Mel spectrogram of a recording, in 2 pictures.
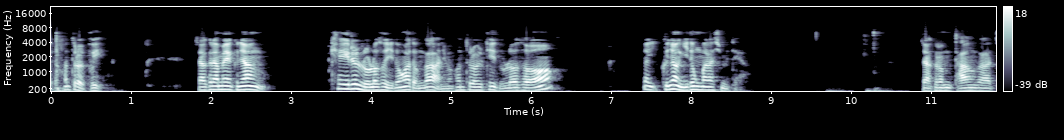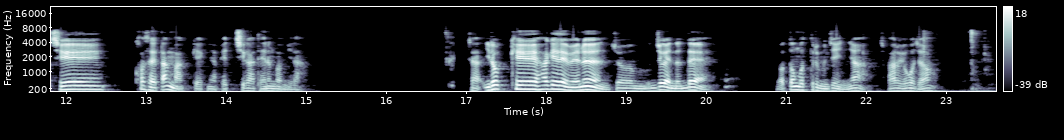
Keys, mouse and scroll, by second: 0.2 ctrl+v, 3.9 k, 5.1 ctrl+t, 10.2 Return, 21.5 ctrl+-, 22.8 space.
